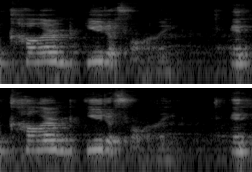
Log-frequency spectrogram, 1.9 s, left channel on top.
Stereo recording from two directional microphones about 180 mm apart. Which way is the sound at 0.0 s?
15° right (ahead or behind).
